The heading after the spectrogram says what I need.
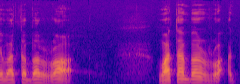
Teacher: جب وقف کریں گے تو پھر تا کی پیش نہیں پڑھیں گے، ساکن پڑھیں گے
